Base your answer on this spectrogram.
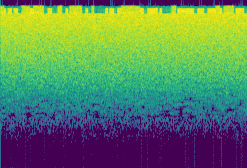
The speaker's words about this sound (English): Whoa! That's violet noise. I don't like that one.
